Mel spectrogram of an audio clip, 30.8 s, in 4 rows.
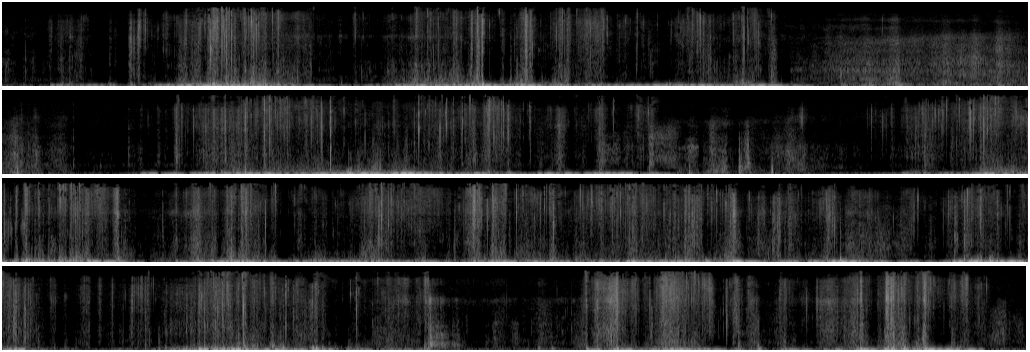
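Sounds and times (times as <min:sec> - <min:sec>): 
fingers rubbing and scratching inside an ear: 0:00.0 - 0:08.0, 0:08.8 - 0:30.7.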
